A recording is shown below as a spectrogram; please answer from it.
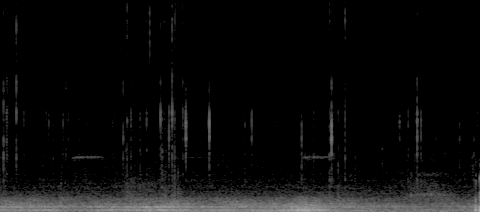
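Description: Wind buffeting the microphone: a low rumbling noise that swells and fades, with a faint steady hum underneath and a few faint clicks.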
